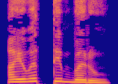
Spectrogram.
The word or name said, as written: ಅಯ್ವತ್ತಿಬ್ಬರು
